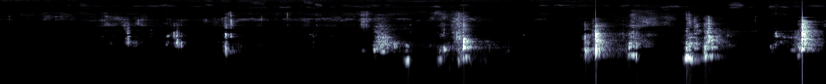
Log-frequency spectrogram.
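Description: Paper pages rustle as they are leafed through.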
